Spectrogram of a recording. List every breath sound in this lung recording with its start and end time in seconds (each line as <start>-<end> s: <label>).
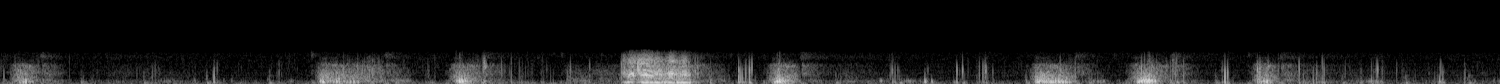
0.00-0.63 s: exhalation
0.00-0.63 s: crackles
3.09-4.10 s: inhalation
3.09-4.10 s: crackles
4.48-5.26 s: exhalation
4.48-5.26 s: crackles
10.32-10.82 s: inhalation
10.32-10.82 s: crackles
11.33-11.92 s: exhalation
11.33-11.92 s: crackles
12.58-13.28 s: inhalation
12.58-13.28 s: crackles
